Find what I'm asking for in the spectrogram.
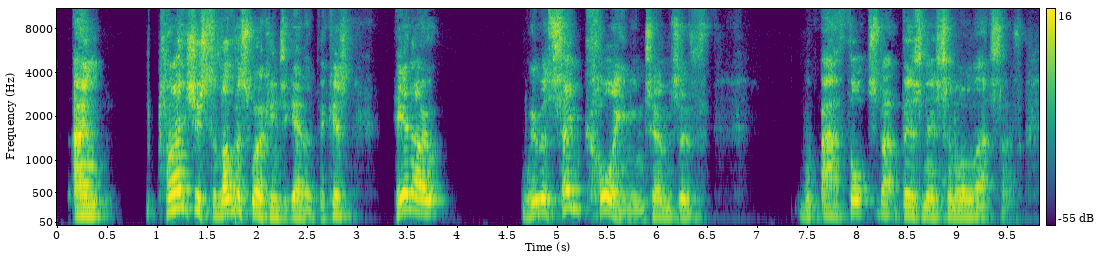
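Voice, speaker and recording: A man with a fairly high pitch and a dark, mellow, somewhat breathy tone speaks at a moderate pace with lively intonation and long, frequent pauses. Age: 60s. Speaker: executive coach. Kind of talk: interview.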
